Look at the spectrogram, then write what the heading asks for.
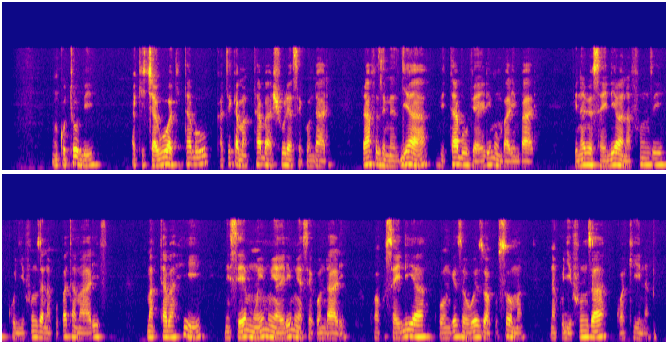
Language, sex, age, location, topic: Swahili, male, 18-24, Dar es Salaam, education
